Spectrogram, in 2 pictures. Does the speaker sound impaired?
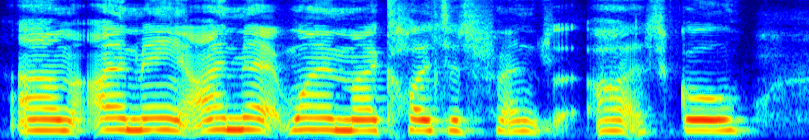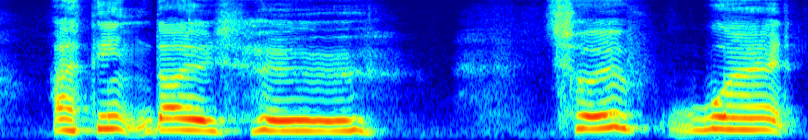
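Yes: ataxic cerebral palsy; slower handwriting.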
